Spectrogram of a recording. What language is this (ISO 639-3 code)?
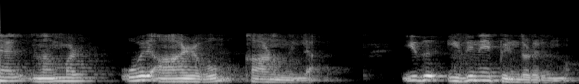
mal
